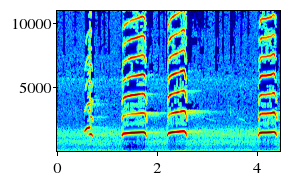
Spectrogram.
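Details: Female bald eagle perched on a branch with her mate on a morning in early December, giving mating vocals and bowing her head to signal interest; three loud, harmonic, slightly arched squealing notes with a shorter high chirp before them, spaced about a second apart.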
